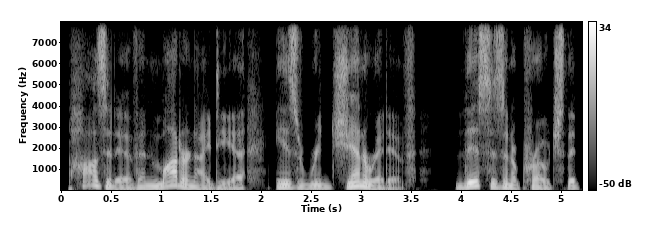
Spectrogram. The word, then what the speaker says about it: regenerative: By the way, let's practice saying that word: regenerative. The stress is on the second syllable, regenerative. Regenerative.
